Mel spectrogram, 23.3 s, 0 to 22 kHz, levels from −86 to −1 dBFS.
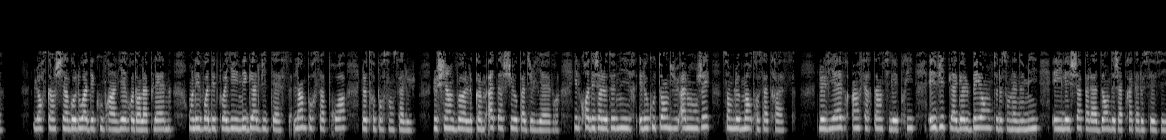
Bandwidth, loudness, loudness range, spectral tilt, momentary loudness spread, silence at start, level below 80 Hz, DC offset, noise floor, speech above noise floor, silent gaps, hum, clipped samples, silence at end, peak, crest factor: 5.8 kHz; -28 LUFS; 3 LU; -2.5 dB/octave; 10 LU; 0 s; -76 dBFS; under 0.1%; -66 dBFS; 39 dB; none; none; under 0.1%; 0 s; -10 dBFS; 18 dB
